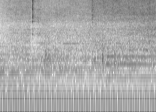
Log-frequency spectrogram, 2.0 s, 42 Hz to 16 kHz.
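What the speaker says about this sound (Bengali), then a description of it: "আমি এক্ষেত্রে এখানে নিয়েছি 4 থেকে 5টা মাঝারি মাপের আলু। ঢেলে দিলাম তেলের মধ্যে।" Four or five medium potatoes tipped into hot oil in a pan, giving a steady close sizzle with a couple of soft clatters as they land, no voices.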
